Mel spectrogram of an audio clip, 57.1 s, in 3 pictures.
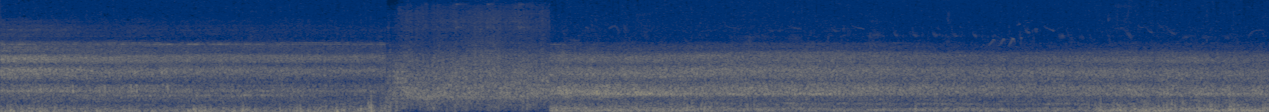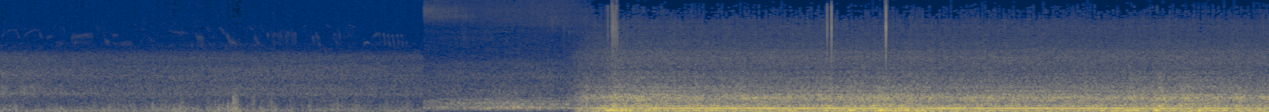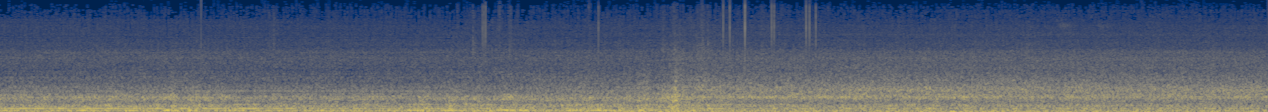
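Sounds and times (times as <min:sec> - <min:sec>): train running rumble: 0:25.4 - 0:57.0.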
